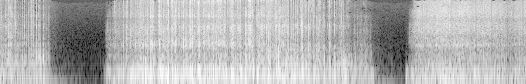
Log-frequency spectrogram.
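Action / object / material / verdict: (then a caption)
scrape / nylon hook-and-loop sheet / nylon / none. Long glossy nails scratch with both hands across the hooks of a thin white nylon hook-and-loop sheet draped over a microphone. The result is dense, crackly, rumbling scratching, heavy in the low end. It comes in three stretches separated by two brief silences.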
